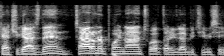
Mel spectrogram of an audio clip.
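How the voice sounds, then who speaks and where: A man speaks at a very fast pace with a medium-pitched voice. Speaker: sports talk host and former football linebacker. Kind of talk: live sports talk show. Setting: radio studio, live stream. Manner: casual, filler-heavy.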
